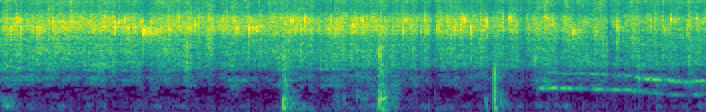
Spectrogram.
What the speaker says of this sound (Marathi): आता हा कांदा आहे तो घालायचा।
